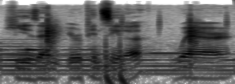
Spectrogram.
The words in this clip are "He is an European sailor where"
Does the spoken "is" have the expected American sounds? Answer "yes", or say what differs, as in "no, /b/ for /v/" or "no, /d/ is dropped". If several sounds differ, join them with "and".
yes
